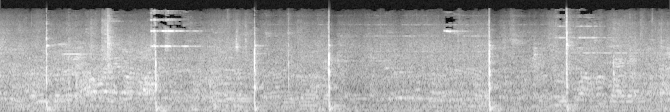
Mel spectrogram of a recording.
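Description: A cleaver chops down hard on a wooden block with sharp thuds.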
